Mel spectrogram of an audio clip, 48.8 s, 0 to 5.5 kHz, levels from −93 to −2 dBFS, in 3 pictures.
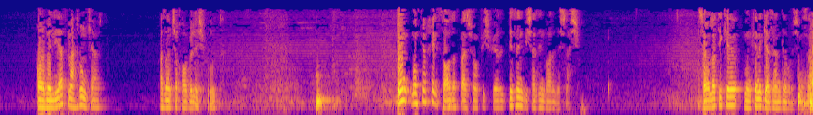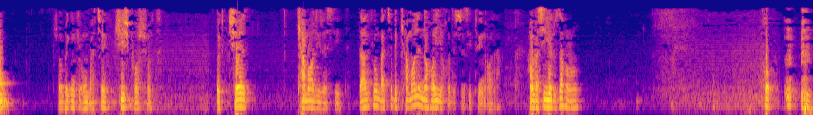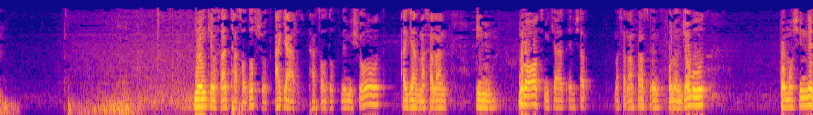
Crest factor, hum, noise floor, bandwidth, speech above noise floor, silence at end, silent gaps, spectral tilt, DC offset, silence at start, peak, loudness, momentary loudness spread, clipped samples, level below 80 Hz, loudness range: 18 dB; none; -66 dBFS; 4.9 kHz; 50 dB; 0 s; none; -9.5 dB/octave; under 0.1%; 0.75 s; 0 dBFS; -17 LUFS; 21 LU; under 0.1%; -42 dBFS; 9 LU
